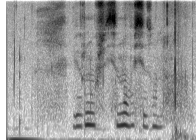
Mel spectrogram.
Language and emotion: Russian, sad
